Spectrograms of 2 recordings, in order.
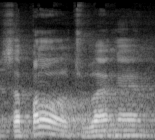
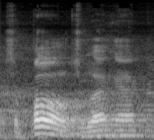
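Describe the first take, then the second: Both takes have the same delivery.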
